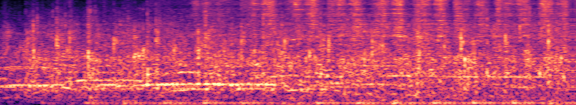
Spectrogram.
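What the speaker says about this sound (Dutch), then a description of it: "Een groot applaus voor Lars." A live audience at a broadcast event claps loudly and continuously, a thick wash of hands over a low steady hum, with no letup across the short stretch.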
